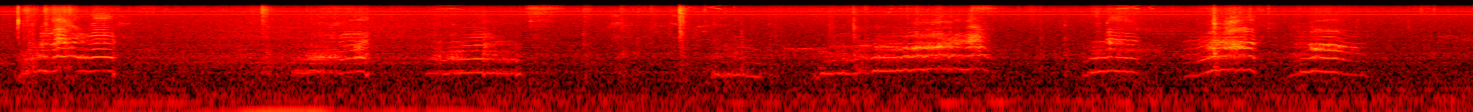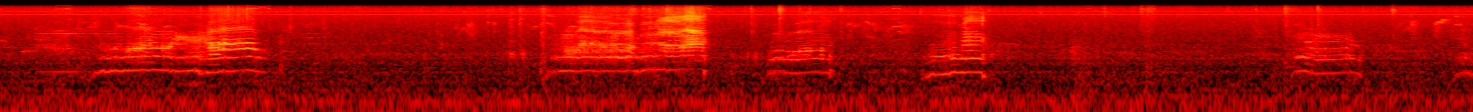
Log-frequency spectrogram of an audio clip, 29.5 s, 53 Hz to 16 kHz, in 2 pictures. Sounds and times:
Caterwaul: 0:00.2 - 0:01.2, 0:02.9 - 0:05.2, 0:07.2 - 0:10.0, 0:10.8 - 0:13.7, 0:15.7 - 0:17.4, 0:20.2 - 0:21.8, 0:22.4 - 0:23.1, 0:24.0 - 0:24.6, 0:27.6 - 0:28.4
Meow: 0:00.2 - 0:01.2, 0:03.0 - 0:03.7, 0:04.3 - 0:05.2, 0:07.2 - 0:10.0, 0:10.8 - 0:13.7, 0:15.7 - 0:17.4, 0:20.2 - 0:21.8, 0:22.4 - 0:23.1, 0:24.0 - 0:24.7, 0:27.6 - 0:28.4.

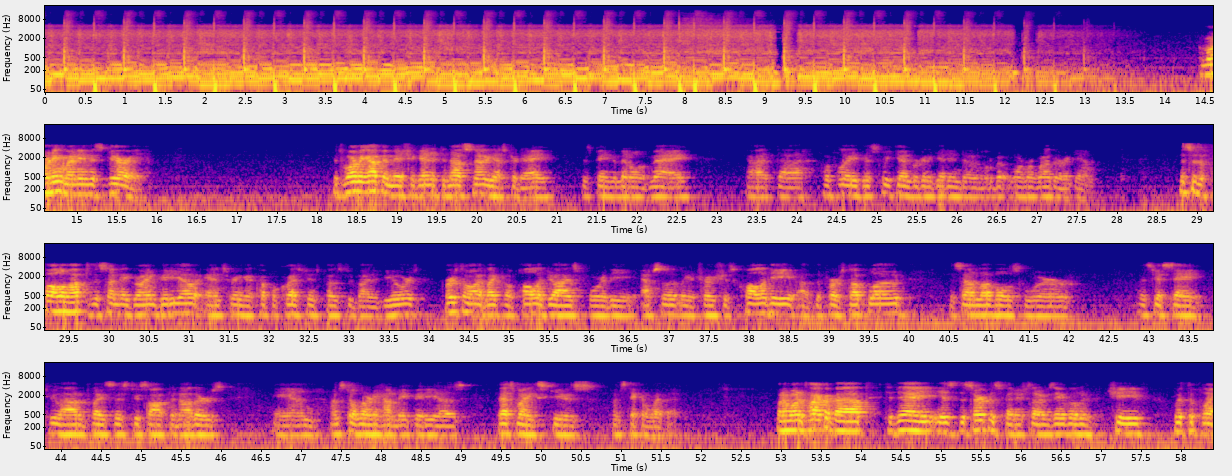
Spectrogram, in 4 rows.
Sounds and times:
Speech: 0:14.4 - 0:16.0, 0:18.2 - 0:22.8, 0:23.4 - 0:27.8, 0:28.8 - 0:42.2, 0:42.9 - 0:51.9, 0:53.0 - 0:58.4.

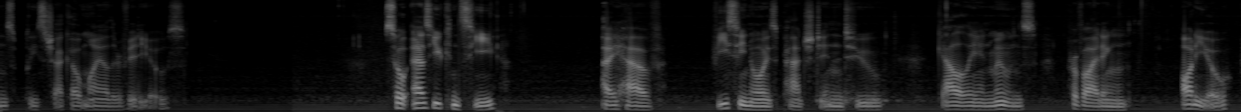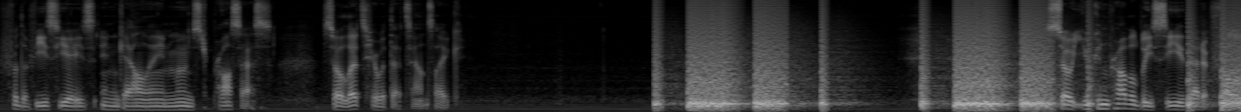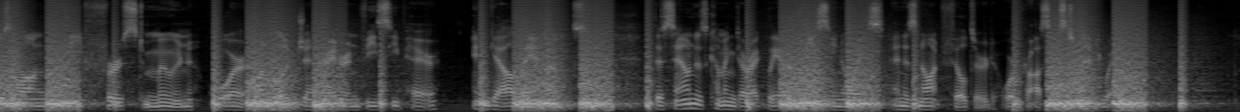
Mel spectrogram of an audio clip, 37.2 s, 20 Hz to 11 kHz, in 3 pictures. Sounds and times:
Speech: 0:00.0 - 0:01.9, 0:03.8 - 0:05.1, 0:06.0 - 0:17.1, 0:22.9 - 0:30.7, 0:31.3 - 0:36.1.

